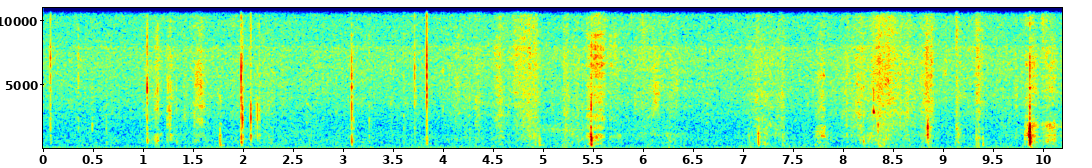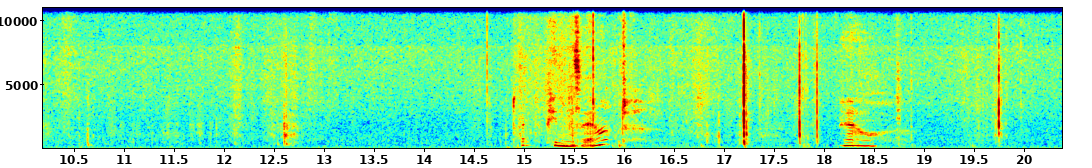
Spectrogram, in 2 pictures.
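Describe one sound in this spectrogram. Fabric rustles and crinkles as hands handle it.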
